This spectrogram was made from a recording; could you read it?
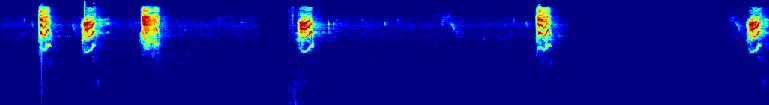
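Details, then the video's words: Female double-collared seedeater calling to stimulate a male: short, sharp, high chirps, three in quick succession, then single notes spaced a few seconds apart, with silence between them. "FÊMEA DE COLEIRO CHAMANDO MUITO QUENTE FOGOSA E PIANDO"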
